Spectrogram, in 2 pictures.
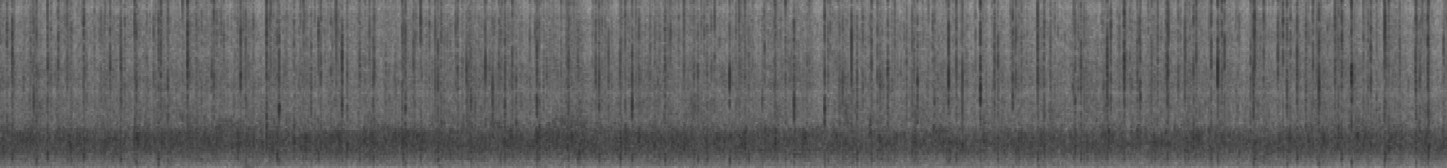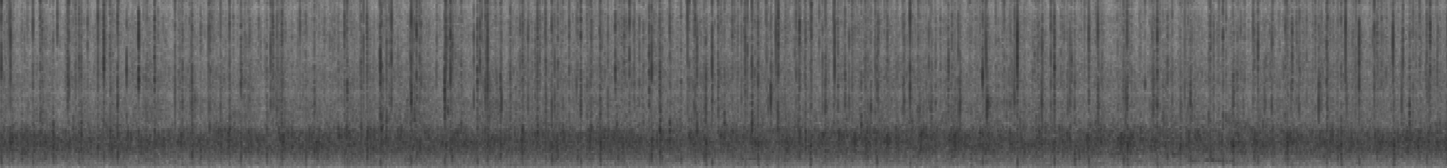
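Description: Audience applauding steadily: dense clapping at an even level.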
